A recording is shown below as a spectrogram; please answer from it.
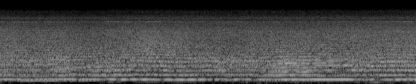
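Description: SJRC F11S Pro 4K quadcopter's brushless motors and propellers buzzing steadily in flight, the pitch wavering slightly as it is steered left, right and back in sport mode.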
